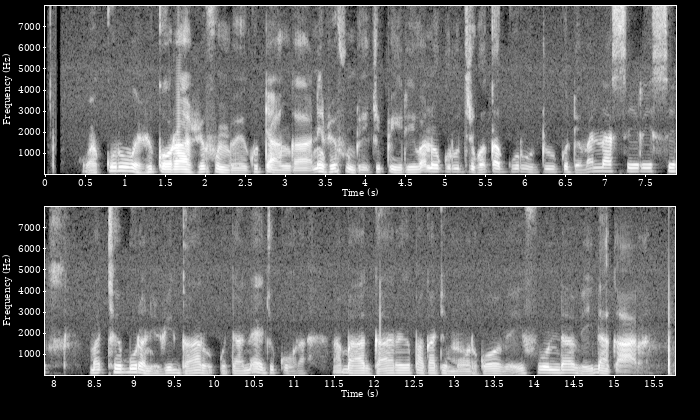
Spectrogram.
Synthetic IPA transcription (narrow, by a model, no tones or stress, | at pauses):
wa̰kuɾuwe̞ʐiko̞ɾaʐe̞fundo̞jekutaŋɡane̞ʐe̞fundo̞jet͡ʃipiriʋa̰no̞kuɾud͡zirwakakuɾutukudiʋanasiɾise | matʰe̞ɓuɾane̞ʐiɡʱaɾo̞kutianajet͡ʃiko̞ɾa | a̰ɓaːɡʱaɾe̞pakatimorwo̞ʋe̞̰ifundaʋe̞iɗaka̰ːra̰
